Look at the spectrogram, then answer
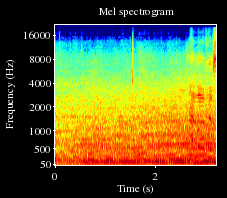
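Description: A school bus at a demolition derby, its engine running with a loud, steady rumbling drone that builds slightly and holds, with crowd and arena noise mixed in around it.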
